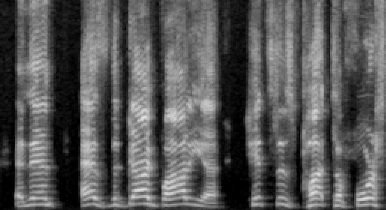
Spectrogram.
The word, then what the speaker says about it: Bhatia: So Bhatia was it's Bate is how they pronounce his last name, JC.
